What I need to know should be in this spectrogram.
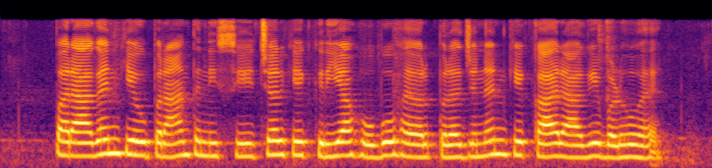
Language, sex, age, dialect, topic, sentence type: Magahi, female, 25-30, Southern, agriculture, statement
